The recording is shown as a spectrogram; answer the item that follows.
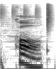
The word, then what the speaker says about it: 校: history of these kanji today's kanji is school pronounced kol this kanji is taught in the first grade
